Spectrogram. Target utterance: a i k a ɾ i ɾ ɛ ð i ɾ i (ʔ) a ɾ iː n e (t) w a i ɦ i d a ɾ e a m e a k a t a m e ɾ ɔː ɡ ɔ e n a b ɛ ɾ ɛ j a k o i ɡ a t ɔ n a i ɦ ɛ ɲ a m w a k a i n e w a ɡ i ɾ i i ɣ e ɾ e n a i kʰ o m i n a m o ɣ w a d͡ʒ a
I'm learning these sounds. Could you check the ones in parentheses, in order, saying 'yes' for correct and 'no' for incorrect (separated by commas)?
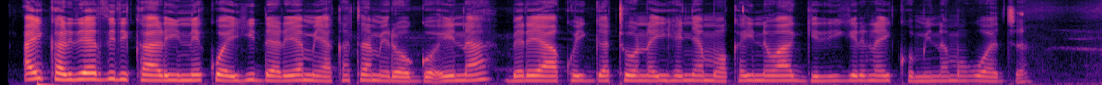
no, no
